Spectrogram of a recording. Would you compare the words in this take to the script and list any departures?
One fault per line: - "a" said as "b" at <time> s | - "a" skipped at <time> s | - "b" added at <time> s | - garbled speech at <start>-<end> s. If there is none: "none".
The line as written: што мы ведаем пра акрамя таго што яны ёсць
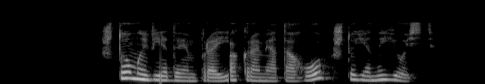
none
